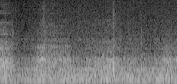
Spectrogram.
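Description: Quiet room tone: a faint, steady low hum and hiss with no distinct events.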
